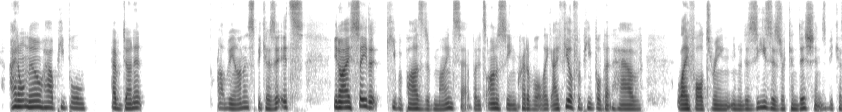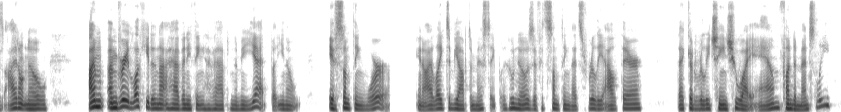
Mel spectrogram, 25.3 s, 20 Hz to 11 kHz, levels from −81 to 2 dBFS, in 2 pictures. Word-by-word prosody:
I 185 - +4
don't 185 0 +6
know 175 0 +6
how 160 -1 +2
people 150 -4 -4 0.4
have 145 -5 +1
done 140 +3 +2
it. 155 -1 -1 1.1
I'll 145 - -7
be 135 -1 0
honest 145 +5 -3
because 135 -3 -3
i - - +3
it's 165 0 -2 0.5
you 165 - +6
know, - - +11
I 165 +1 +8
say 200 +5 +4
to 160 -3 +1
keep 160 -5 -7
a 130 - -7
positive 125 -3 0
mindset, 130 +4 -3
but 115 - -4
it's 115 - -8
honestly 140 -3 +1
incredible. 120 -2 -3
Like, 125 +1 -4
I 125 +1 +2
feel 170 +5 +3
for 145 - -7
people 135 0 -5
that 120 +1 -4
have 120 -1 -1 0.5
life-altering, 120 -1 +2
you 125 - -2
know, 115 - -2
diseases 125 +2 -1
or 120 - -3
conditions 130 +1 -1
because 130 -3 -9
I 130 +4 +1
don't 140 -4 +3
know 125 0 +1 0.6
I'm 185 0 +8
I'm 150 +1 +7
very 190 +3 +7
lucky 175 0 +1
to 135 - +1
not 130 -1 +1
have 130 -1 +1
anything 125 -1 0
have 120 0 -4
happened 120 0 -4
to - - -2
me 115 +1 -2
yet, 165 +10 -2
but, - - -8
you 120 - -2
know, 115 -3 -5 0.4
if 135 -4 +3
something 125 -7 0
were, 130 +9 -2 0.4
you - - -4
know, 100 - -2
I 115 +3 0
like 130 +2 0
to 140 - -5
be 130 -1 0
optimistic. 115 +1 -4
But 120 - -11
who 140 +4 -1
knows 130 -2 0
if 120 - -6
it's 130 - -8
something 125 -4 -3
that's 105 0 -8
really 125 -2 -1
out 115 -1 -4
there 135 0 -1 0.5
that 125 +1 -2
could 135 - +2
really 125 +2 -1
change 120 0 +1
who 135 -4 +1
I 110 -3 +2
am 120 +9 -1
fundamentally. 130 - 0
130 Hz, 210 wpm, -23 LUFS, 120-145 Hz, 1.1 s, know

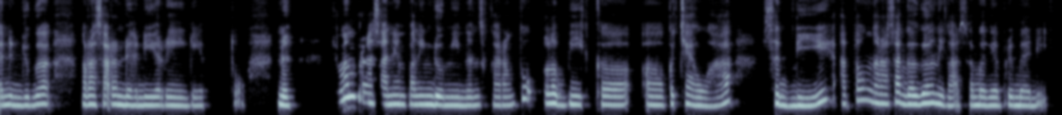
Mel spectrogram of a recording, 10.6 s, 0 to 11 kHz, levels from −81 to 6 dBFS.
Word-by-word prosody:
dan 210 - +2
juga 200 +3 +1 0.4
ngerasa 215 -1 +1
rendah 205 -2 +2
diri, 200 0 +1 0.2
gitu. 190 +1 -11 0.4
Nah, 200 -2 +6 0.4
cuma 345 +7 +4
perasaan 240 - 0
yang 215 - -2
paling 215 0 +2
dominan 195 -1 +2
sekarang 200 0 -5
tuh 345 -6 -4
lebih 215 -2 +2 0.2
ke, 210 - -1 0.4
eee, 205 -1 -1
kecewa, 205 -5 -1 0.4
sedih, 195 - +1
atau 230 +7 -5
ngerasa 245 -1 0
gagal 220 +3 +5
nih, 220 -4 +2
Kak, 190 +1 -4
sebagai 195 0 0
pribadi? 195 +2 -2
205 Hz, 145 wpm, -23 LUFS, 195-225 Hz, 0.4 s, Nah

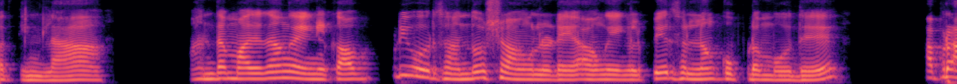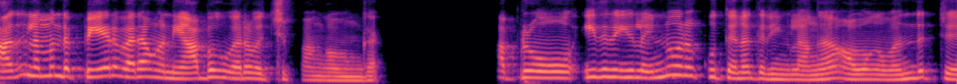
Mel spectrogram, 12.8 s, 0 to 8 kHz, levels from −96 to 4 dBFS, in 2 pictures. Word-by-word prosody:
பார்த்தீங்களா? 150 -4 -3 0.9
அந்த 190 +1 0
மாதிரி 195 0 +3
தாங்க 225 0 +1
எங்களுக்கு. 185 0 0
அப்படி 190 - -8
ஒரு 245 - -2
சந்தோஷம்! 215 +4 0
அவங்களுடைய 170 -2 0
அவங்க 170 0 0
எங்கள 165 0 -2
பேர் 205 -1 0
சொல்லலாம் 190 -1 0
கூப்பிடும்போது. 165 -5 -2 0.8
அப்புறம், 250 +1 +2
அதுவும் 290 +8 -1
இல்லாம 300 0 +3
அந்த 285 -1 +2
பேரை 290 +3 +7
வேற 255 - +5
அவங்க 245 -3 -1
ஞாபகம் 210 +4 +3
வேற 205 +1 +1
வச்சுப்பாங்க 175 -6 -6
அவங்க. 135 +1 -3 0.9
அப்புறம் 235 -1 0 0.3
இதில 260 0 +2
இதில 245 -1 +1
இன்னொரு 315 +3 +1
கூத்து 255 -3 -1
என்ன 210 - +2
தெரியுங்களாங்க, 175 -2 -1 0.2
அவங்க 175 -1 0
வந்துட்டு, 215 -1 -2
195 Hz, 160 wpm, -22 LUFS, 175-235 Hz, 0.9 s, பேரை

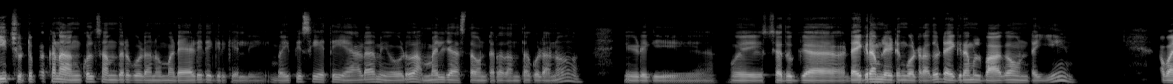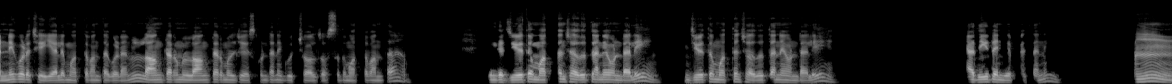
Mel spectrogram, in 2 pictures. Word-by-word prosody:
చుట్టుపక్కల 135 -1 -1
అంకుల్స్ 120 +5 -4
అందరు 105 0 -3
గూడాను 95 -1 -4
మా - - -2
డ్యాడీ 95 +3 0
దగ్గరికేళ్లి 90 0 -8 0.2
బైపీసీ 125 +8 -4
అయితే 110 - -7 0.2
ఏడ 100 +2 -6 0.2
మీవోడు? 95 0 -5
అమ్మాయిలు 105 +3 -3
జేస్తా 100 -1 -3
ఉంటారు 95 0 -6
అదంతా 90 0 -7
గూడాను. - - -5 0.7
వీడికి 90 -1 -4 0.7
వి 90 - -2 0.3
చదువుగా 95 0 +2 0.4
డయాగ్రామ్‌లేయటం 105 -1 +6
గూడా 95 - +1
రాదు 90 - 0
డయాగ్రామ్లు 105 +1 +2
బాగా 95 +3 +3
ఉంటాయి. 95 +6 -6 1.1
అవన్నీ 100 +3 +5
గూడా 115 -2 +3
చేయాలి 95 +3 +3
మొత్తం 95 - -6
అంతా 95 - -4
గూడాను. 90 +10 -3
లాంగ్ 105 0 +4
టర్మ్, 110 -1 +2
లాంగ్ 100 +1 +1
టర్మ్‌లు 105 -2 -1
జేసుకుంటనే 100 +2 -5
కూర్చోవాల్సొస్తది 90 -1 -4
మొత్తం 100 +2 -7
అంతా. 95 - -5 1.0
ఇంక - - +3
జీవితం 110 +3 +6
మొత్తం 130 +5 +1
చదువుతానే 110 0 +4
ఉండాలి. 100 - +3 0.5
జీవితం 115 +3 +3
మొత్తం 125 +4 -2
చదువుతానే 105 +2 +1
ఉండాలి. 90 +5 -2 1.5
అదిదని 115 -1 +4
జేప్పేసని. - - -7 0.9
హ్మ్. 130 -5 +3
100 Hz, 130 wpm, -28 LUFS, 95-110 Hz, 1.5 s, డయాగ్రామ్‌లేయటం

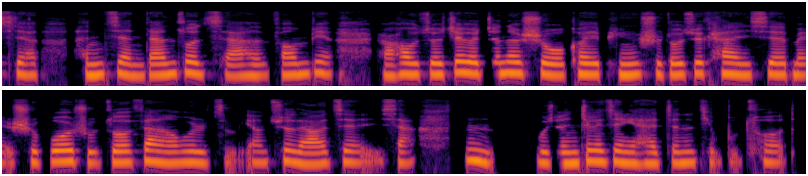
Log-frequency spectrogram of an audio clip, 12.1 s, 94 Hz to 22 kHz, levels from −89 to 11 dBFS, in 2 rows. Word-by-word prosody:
且 210 -1 -2 0.3
很 200 0 +1
简 205 -3 0
单， 200 +2 +2
做 220 0 +2
起 210 -1 -9
来 190 0 0
很 195 0 -2
方 205 +1 -1
便。 220 -1 -3 0.3
然 190 -2 -2
后 210 - +2
我 205 - +4
觉 210 +1 -1
得 205 - +4
这 235 +3 +2
个 220 -2 +5
真 220 +1 -5
的 225 0 +4
是 215 - +1
我 195 -1 +3
可 215 - +2
以 205 - +4
平 205 0 0
时 210 0 -2
多 205 +1 +2
去 220 +1 0
看 210 -1 +1
一 - - 0
些 205 0 0
美 200 -1 -3
食 210 - -1
博主 215 -1 +3
做 205 +1 +1
饭 210 0 +3
啊， 200 - 0
或 210 0 +1
者 200 - 0
怎 - - -12
么 - - -16
样 205 0 -5
去 225 +1 -1
了 190 -1 +2
解 210 0 -3
一 - - -12
下。 205 -2 -6 0.4
嗯， 225 -4 +2 0.3
我 200 -2 -1
觉 195 0 -11
得 195 - +3
你 195 - +4
这 225 - +2
个 215 - +4
建 210 -1 +1
议 195 - +2
还 195 0 -1
真 200 0 -3
的 205 - +1
挺 205 -1 -10
不 - - -17
错 210 -1 -6
的。 - - -23
205 Hz, 315 characters per minute, -25 LUFS, 200-215 Hz, 0.4 s, 个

